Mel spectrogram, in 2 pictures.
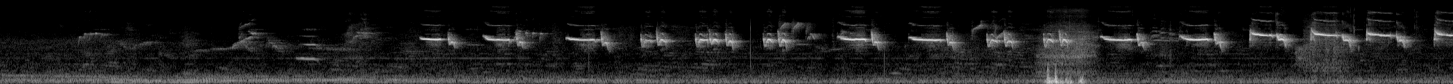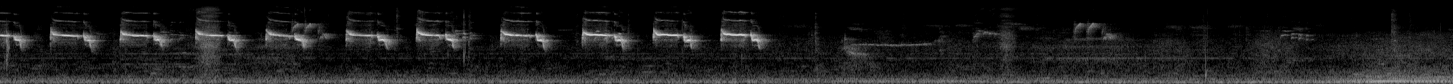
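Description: A caged half-black-headed long-tailed shrike calling: a long run of loud, evenly repeated notes, each dropping in pitch, about three every two seconds for some eighteen seconds before stopping. A single knock sounds about ten seconds in, and a few softer calls come before and after the run.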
